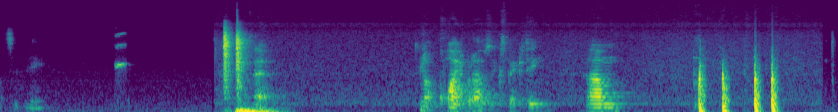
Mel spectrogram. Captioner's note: knocks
